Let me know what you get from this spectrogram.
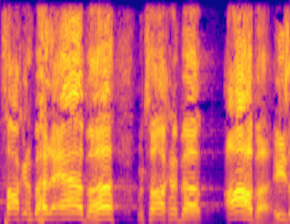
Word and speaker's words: Abba: This is Abba, pronounced Abba, not Abba.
